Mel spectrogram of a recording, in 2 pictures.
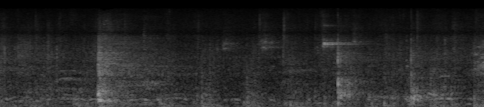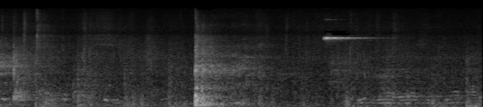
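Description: A table tennis ball knocks sharply against paddles and a table.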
